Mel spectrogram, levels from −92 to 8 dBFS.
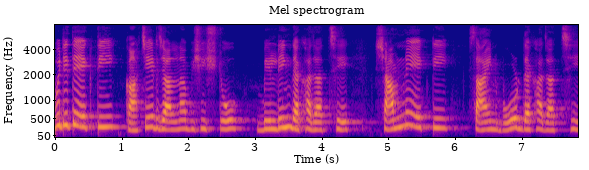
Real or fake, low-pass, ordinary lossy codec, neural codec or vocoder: real; none; none; none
